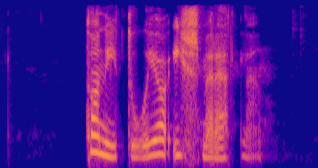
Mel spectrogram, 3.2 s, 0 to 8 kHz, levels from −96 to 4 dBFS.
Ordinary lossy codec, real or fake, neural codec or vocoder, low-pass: MP3, 64 kbps; real; none; 7.2 kHz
